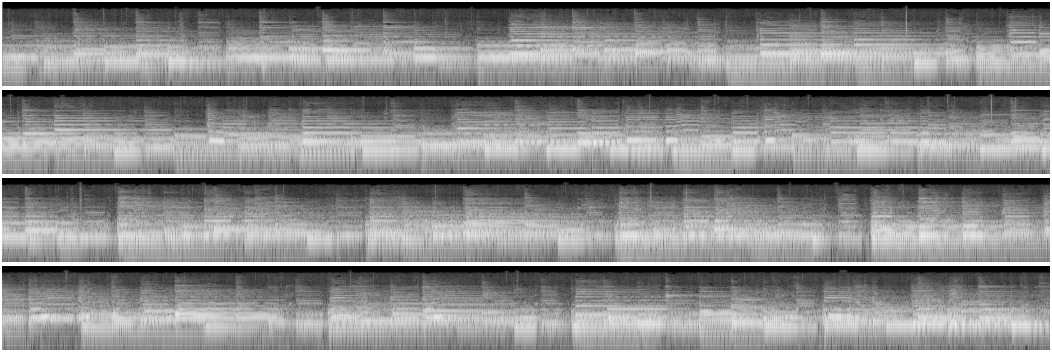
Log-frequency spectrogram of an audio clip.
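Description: Acoustic guitar music with no singing: an instrumental break in a folk song, picked guitar notes over bass notes that change every second or so.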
